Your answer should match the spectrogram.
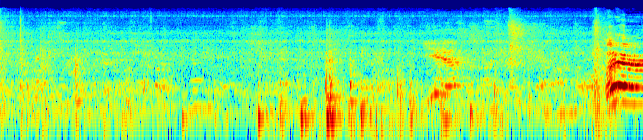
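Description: Footfalls and thuds of a person running and landing on padded obstacle-course platforms, with a cluster of sharp knocks in the middle, over the background chatter of people in a large gym.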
